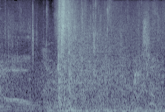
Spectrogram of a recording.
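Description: A heavy blow lands with a loud crash.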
